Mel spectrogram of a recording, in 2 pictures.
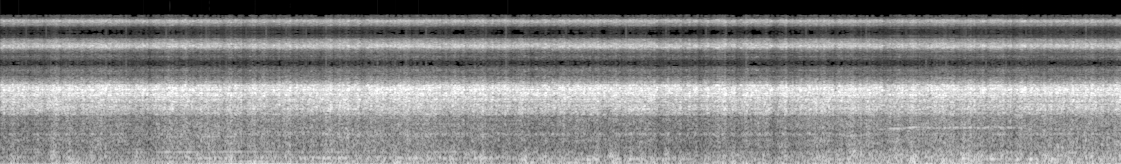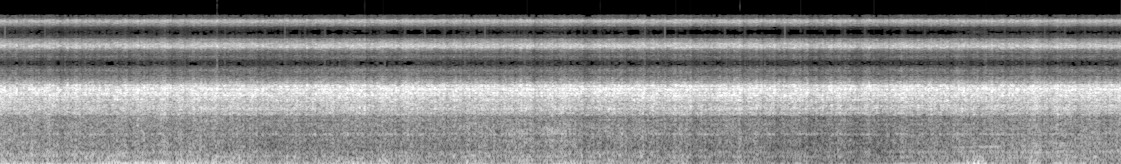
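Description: Railway coaches rolling slowly past beneath the camera: a steady rushing noise, with a deeper rumble in the first few seconds.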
